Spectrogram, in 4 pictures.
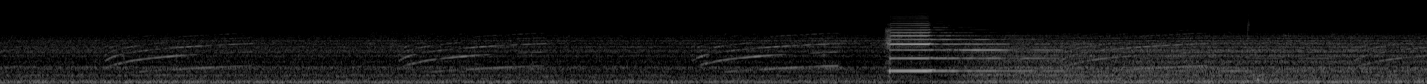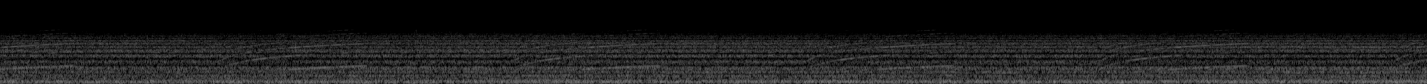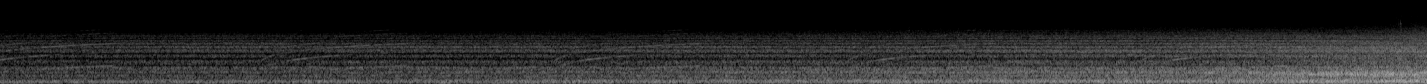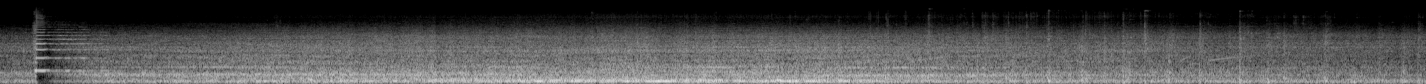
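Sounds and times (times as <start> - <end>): low train rumble: 0.0 - 57.0
train horn blast: 8.8 - 11.1, 43.1 - 44.1
rising whine: 34.3 - 55.5.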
